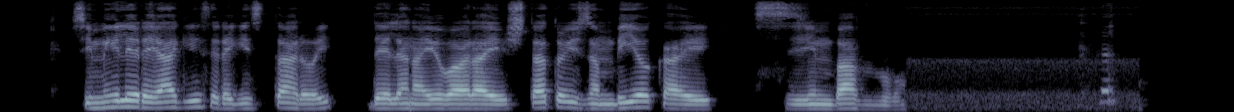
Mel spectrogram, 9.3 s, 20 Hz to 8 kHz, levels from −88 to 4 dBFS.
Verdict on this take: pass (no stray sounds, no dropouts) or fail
fail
